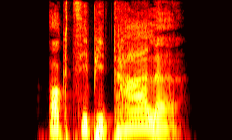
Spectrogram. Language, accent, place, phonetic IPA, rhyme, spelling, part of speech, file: German, Germany, Berlin, [ɔkt͡sipiˈtaːlə], -aːlə, okzipitale, adjective, De-okzipitale.ogg
- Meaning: inflection of okzipital: 1. strong/mixed nominative/accusative feminine singular 2. strong nominative/accusative plural 3. weak nominative all-gender singular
